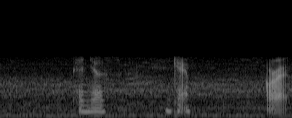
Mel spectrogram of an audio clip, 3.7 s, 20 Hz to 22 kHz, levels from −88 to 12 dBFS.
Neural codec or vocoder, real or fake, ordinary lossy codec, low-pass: codec, 16 kHz, 16 kbps, FreqCodec, larger model; fake; none; 3.6 kHz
